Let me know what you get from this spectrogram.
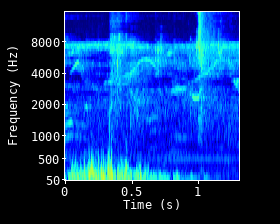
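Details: Camel with its legs shackled so it cannot walk, eating vines outdoors in the countryside. A short, low, rough grumbling burst with pulsed throaty rumbles, strongest in the first half-second, then fading into quiet rural background.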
